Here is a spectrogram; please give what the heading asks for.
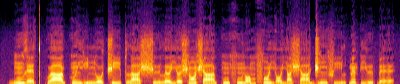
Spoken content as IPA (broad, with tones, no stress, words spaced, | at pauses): ɡ͡bũ˦ɣɛ˨tkʷaː˧ kʷĩ˧ji˨ɲoː˧t͡ʃiː˦˨p la˨ ʃɨ˨lə˦ jə˧ʃɔ̃˦ʃaː˨kʷũ˨ fũ˧ɾɔ˦mfɔ̃˦ jɔ˨ja˨ʃaː˨ d͡ʒĩ˧fiː˨lɓɛ̃˦p jɨ˦ɓɛ˨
